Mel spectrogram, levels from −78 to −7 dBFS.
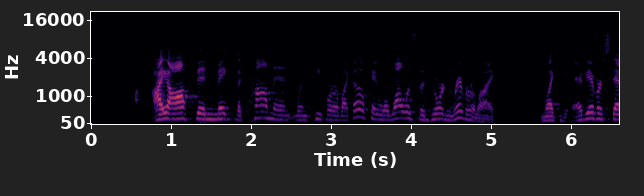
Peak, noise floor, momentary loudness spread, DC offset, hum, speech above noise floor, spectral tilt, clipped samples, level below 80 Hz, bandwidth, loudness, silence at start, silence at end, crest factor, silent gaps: -28 dBFS; -87 dBFS; 17 LU; under 0.1%; none; 37 dB; -4 dB/octave; under 0.1%; -90 dBFS; 15.5 kHz; -50 LUFS; 0.55 s; 0 s; 24 dB; none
